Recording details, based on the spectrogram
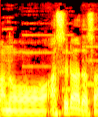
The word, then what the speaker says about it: アスラーダ: 僕、ちゃんとアスラーダさんの名前、アスラーダって読めるようになってます。はい。 – 当たり前の昔、アラスーダさんってずっと言ってたんですよ、僕。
